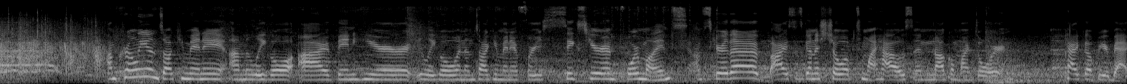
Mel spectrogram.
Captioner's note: applause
